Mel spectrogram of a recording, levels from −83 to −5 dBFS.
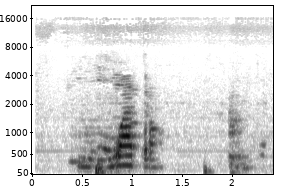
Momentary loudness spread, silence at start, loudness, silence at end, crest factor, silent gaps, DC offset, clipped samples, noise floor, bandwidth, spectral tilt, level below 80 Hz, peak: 23 LU; 0.4 s; -18 LUFS; 0.1 s; 20 dB; none; under 0.1%; under 0.1%; -39 dBFS; 17 kHz; -7.5 dB/octave; -42 dBFS; -2 dBFS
